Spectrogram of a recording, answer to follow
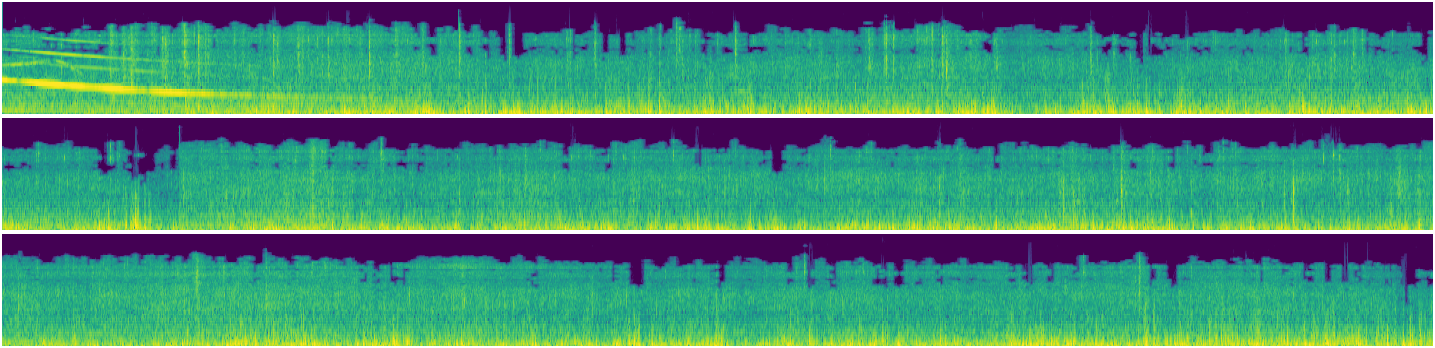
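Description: A siren wails down and fades in the first few seconds, the race's start signal. Then mountain bikes ride a dirt fire road: a steady rumble of wind on the handlebar camera's microphone and tyres rolling over gravel.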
